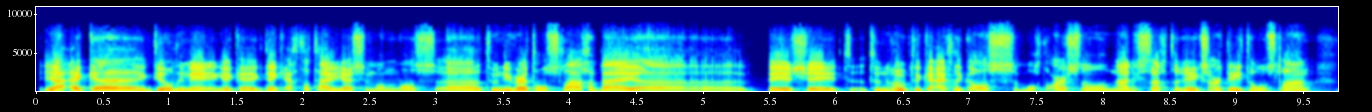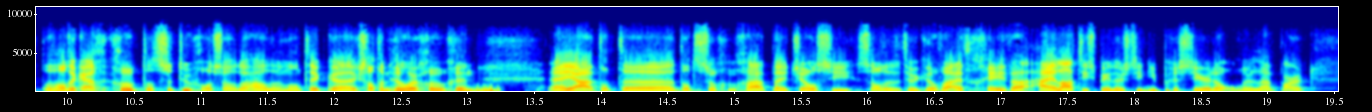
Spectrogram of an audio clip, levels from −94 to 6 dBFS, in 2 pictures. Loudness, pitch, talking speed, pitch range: -25 LUFS, 120 Hz, 265 wpm, 110-130 Hz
